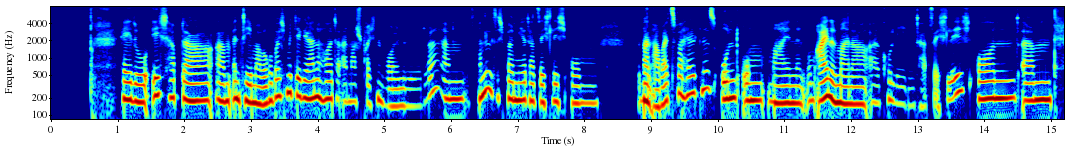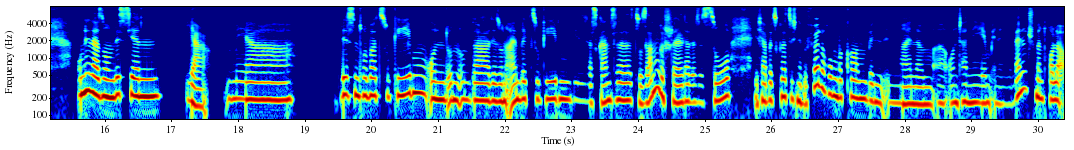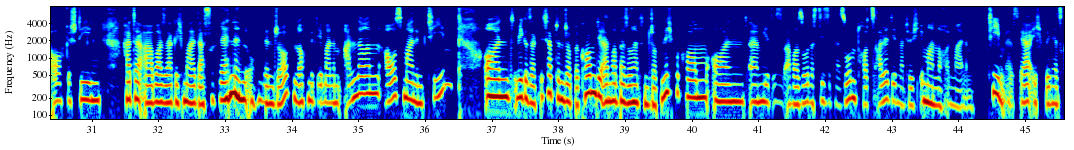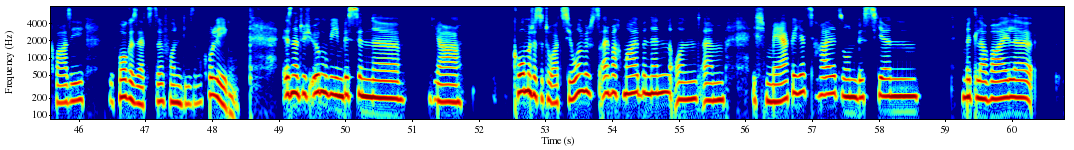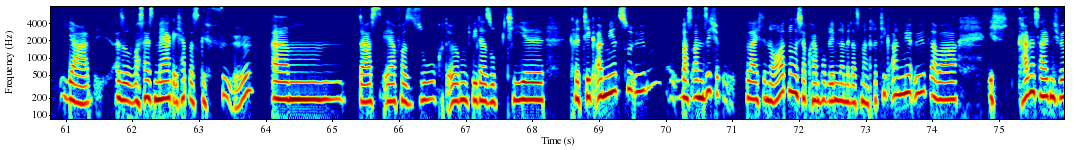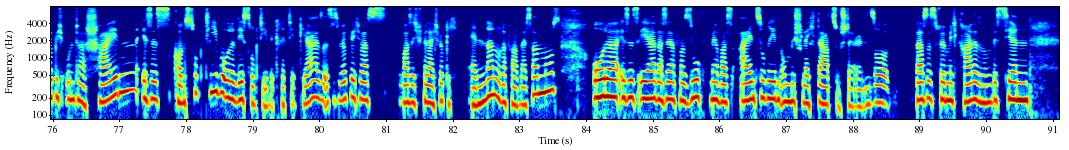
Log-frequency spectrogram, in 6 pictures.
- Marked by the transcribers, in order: stressed: "Rennen"; stressed: "Team"; other noise
- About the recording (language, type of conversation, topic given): German, advice, Woran erkenne ich, ob Kritik konstruktiv oder destruktiv ist?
